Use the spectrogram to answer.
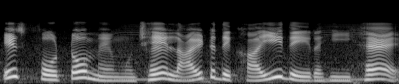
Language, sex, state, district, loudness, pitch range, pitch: Hindi, female, Madhya Pradesh, Katni, -15 LUFS, 180-260 Hz, 225 Hz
